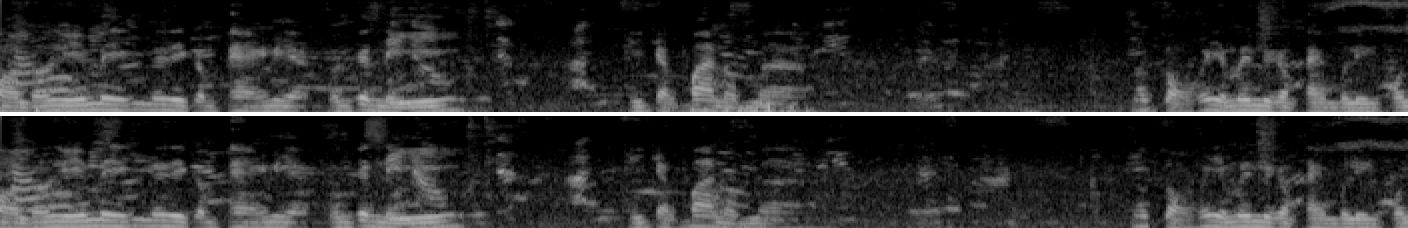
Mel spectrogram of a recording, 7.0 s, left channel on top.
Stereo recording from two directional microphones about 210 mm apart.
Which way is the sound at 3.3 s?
5° right (ahead or behind).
